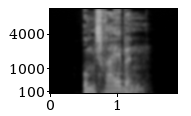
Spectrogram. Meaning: 1. to try to express or explain in words; to define; to verbalise 2. to state (something) in such a way as to avoid something; to paraphrase; to use circumlocution
- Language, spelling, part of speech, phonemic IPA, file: German, umschreiben, verb, /ˌʊmˈʃraɪ̯bən/, De-umschreiben.ogg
